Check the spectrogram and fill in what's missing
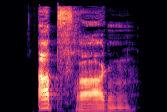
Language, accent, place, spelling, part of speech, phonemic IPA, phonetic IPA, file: German, Germany, Berlin, abfragen, verb, /ˈapˌfraːɡən/, [ˈʔapˌfʁaː.ɡŋ̍], De-abfragen.ogg
- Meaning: 1. to inquire about something, to ask for specific information 2. to test someone by asking, to quiz 3. to interrogate (a database), to retrieve (data)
